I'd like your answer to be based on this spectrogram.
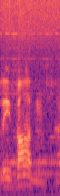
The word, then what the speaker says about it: Leeuwarden: That's B-A-K-K-E-R. And he lives in Leeuwarden. Leeuwarden? Vauden. Leeuwarden. I do believe that would be how it's pronounced.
